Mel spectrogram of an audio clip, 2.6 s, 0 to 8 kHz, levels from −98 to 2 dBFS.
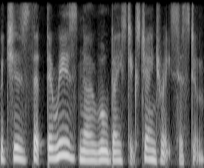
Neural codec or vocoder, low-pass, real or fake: codec, 16 kHz, 2 kbps, FreqCodec, larger model; 7.2 kHz; fake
